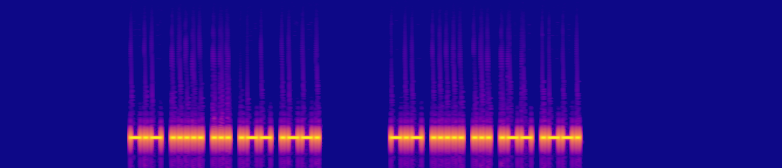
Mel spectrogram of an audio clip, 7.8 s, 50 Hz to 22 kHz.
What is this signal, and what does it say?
Morse code, heard as a keyed tone, about 34 wpm, 700 Hz. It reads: K5SWP K5SWP
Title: USA Call Signs - 5 Characters - Repeated 2x - 35wpm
